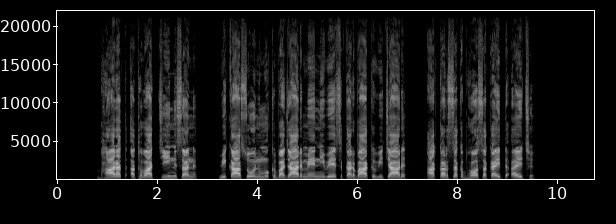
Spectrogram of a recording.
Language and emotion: Maithili, neutral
